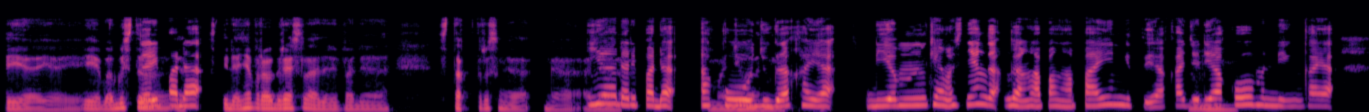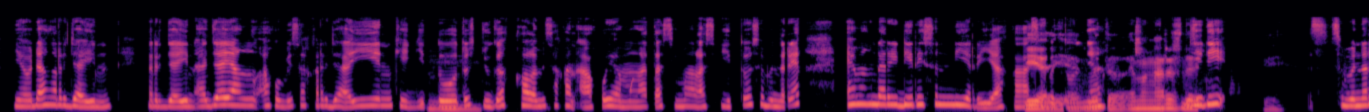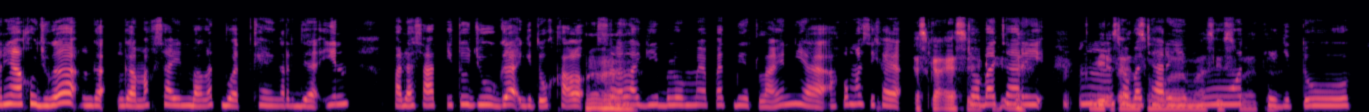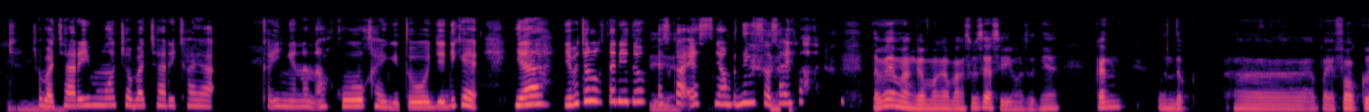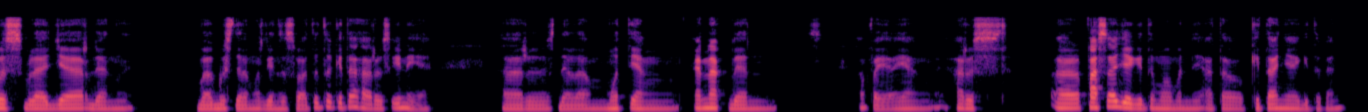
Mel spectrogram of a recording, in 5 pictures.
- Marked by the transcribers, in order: other background noise; in English: "stuck"; in English: "deadline"; in English: "mood"; in English: "mood"; chuckle; tapping; in English: "mood"
- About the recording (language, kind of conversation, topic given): Indonesian, podcast, Kapan terakhir kali kamu merasa sangat bangga pada diri sendiri?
